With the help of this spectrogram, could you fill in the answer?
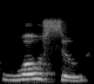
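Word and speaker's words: Nwosu: of this stuff um peter wosu the n is silent okay and this is the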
